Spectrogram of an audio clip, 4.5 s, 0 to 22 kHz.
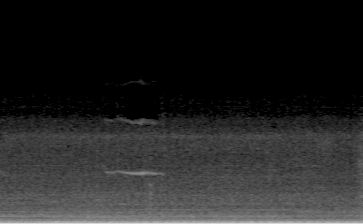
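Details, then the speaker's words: Subaru Bugeye WRX just after swapping in a Deatschwerks 200 fuel pump, hoping to fix a running issue: deep even idle rumble with a steady low beat, no knocking or missing; slight pump hum heard, no leaks. "fuel hasn't gone anywhere there's a slight little hum coming from there so that means it's doing its thing"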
